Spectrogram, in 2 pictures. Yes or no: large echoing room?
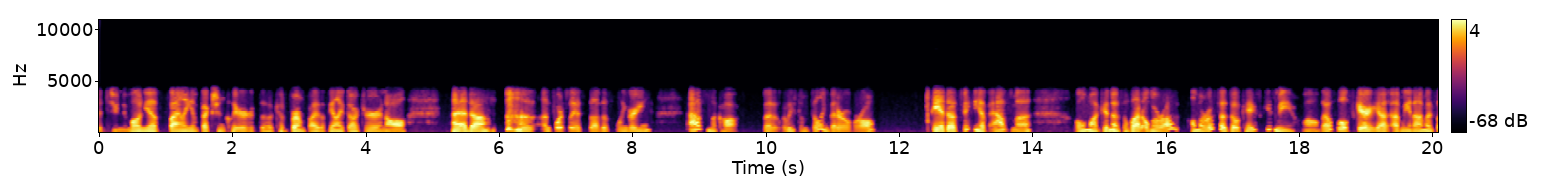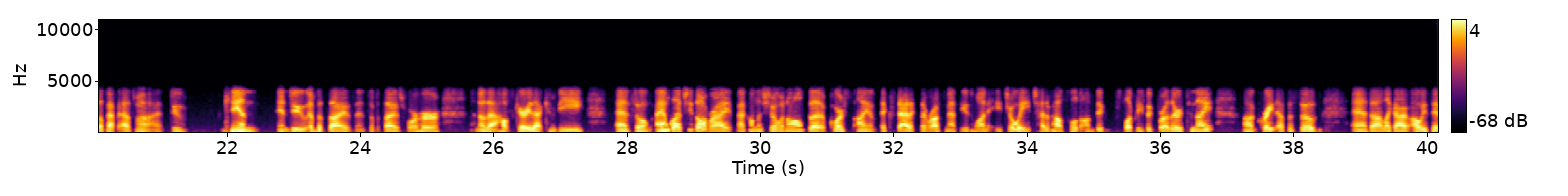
no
